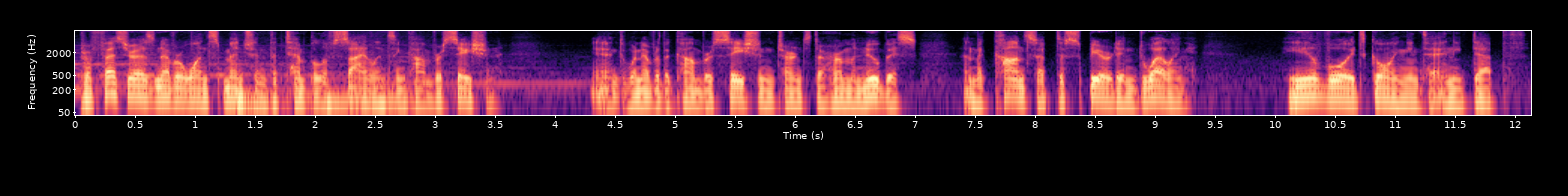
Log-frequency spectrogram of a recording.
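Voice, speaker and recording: A serious, reserved young lawman from a video game, acted by a man. He has a low voice and a measured, formal, deadpan delivery. Music plays clearly behind him. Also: natural voice. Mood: guarded. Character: stern, reserved young male desert lawman, serious and weary.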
